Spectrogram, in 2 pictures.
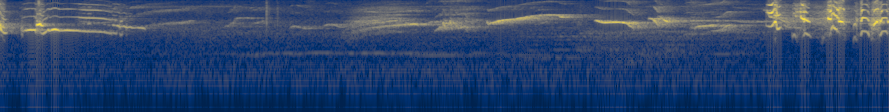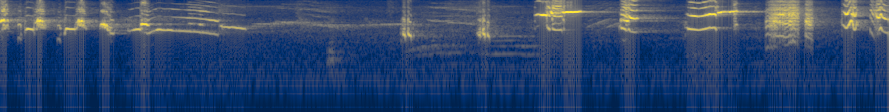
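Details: Oriental magpie-robin singing konslet style with small-bird material, a lure for magpie-robins slow to respond. Soft swooping whistles build into fast, loud chattering phrases, then a pause and sharp high chirps repeated about twice per second.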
